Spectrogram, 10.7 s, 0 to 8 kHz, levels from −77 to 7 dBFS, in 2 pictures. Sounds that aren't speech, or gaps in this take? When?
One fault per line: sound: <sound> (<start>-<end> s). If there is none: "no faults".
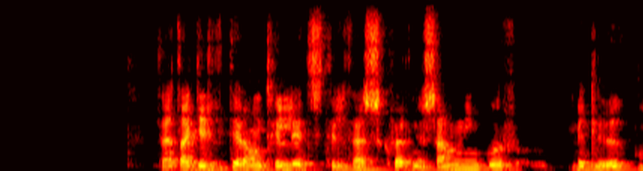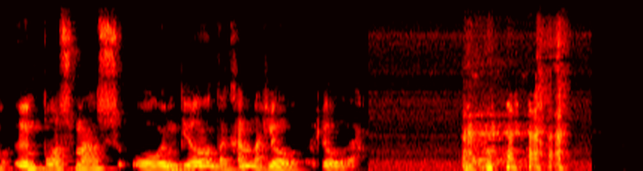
sound: laugh (9.2-10.1 s)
